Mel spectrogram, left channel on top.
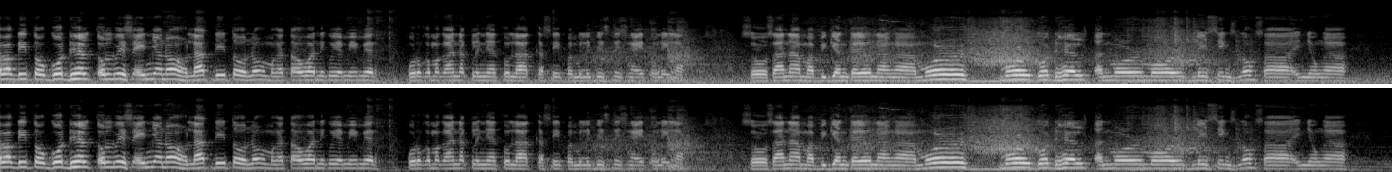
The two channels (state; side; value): noise; left; rumble, 16 dB below the sound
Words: dito, good health always sa inyo, no? Lahat dito, no? Mga tauhan ni Kuya Mimer. Puro kamag-anak lang niya to lahat kasi family business nga ito nila. So sana mabigyan kayo ng more good health and more blessings, no? Sa inyong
